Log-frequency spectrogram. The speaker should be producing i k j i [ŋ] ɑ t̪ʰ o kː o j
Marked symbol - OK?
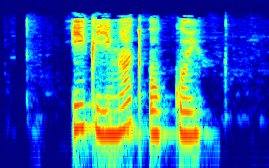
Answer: yes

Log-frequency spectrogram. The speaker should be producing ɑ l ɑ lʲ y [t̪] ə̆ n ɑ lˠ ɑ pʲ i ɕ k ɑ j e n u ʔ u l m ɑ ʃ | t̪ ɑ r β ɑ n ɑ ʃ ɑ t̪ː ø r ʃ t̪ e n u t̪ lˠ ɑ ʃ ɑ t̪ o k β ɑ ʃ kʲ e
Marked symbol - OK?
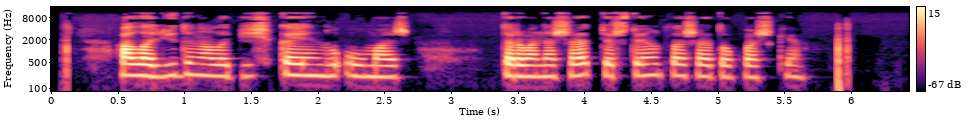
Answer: no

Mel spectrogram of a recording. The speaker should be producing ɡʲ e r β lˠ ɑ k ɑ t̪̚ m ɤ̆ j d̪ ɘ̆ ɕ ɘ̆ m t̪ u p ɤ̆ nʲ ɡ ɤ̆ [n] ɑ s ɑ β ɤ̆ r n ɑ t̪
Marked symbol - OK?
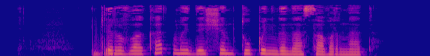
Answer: yes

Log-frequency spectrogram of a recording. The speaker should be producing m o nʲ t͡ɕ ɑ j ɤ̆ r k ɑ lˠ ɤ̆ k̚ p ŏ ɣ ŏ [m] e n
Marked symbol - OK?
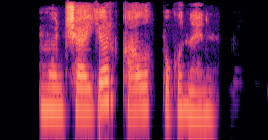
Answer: no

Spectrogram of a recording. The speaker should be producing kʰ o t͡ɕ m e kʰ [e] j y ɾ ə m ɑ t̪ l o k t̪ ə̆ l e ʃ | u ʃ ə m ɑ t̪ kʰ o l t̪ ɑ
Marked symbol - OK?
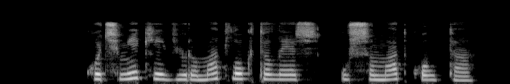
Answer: yes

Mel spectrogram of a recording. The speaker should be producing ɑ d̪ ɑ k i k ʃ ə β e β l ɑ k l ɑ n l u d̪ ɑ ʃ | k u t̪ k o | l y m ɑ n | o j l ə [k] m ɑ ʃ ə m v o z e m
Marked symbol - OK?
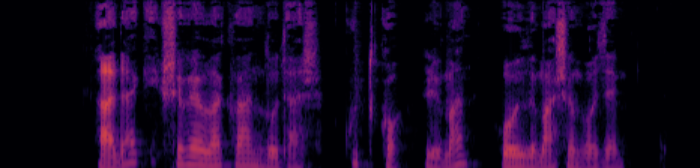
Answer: no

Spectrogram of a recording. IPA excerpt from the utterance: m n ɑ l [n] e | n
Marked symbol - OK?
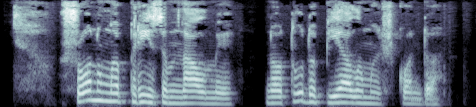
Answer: no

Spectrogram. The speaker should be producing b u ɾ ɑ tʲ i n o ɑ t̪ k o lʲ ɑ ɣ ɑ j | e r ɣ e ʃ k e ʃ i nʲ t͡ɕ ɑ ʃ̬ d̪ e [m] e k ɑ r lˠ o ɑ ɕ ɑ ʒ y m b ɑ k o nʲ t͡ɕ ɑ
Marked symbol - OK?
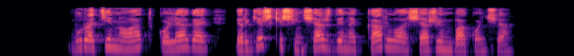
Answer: no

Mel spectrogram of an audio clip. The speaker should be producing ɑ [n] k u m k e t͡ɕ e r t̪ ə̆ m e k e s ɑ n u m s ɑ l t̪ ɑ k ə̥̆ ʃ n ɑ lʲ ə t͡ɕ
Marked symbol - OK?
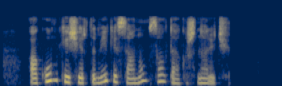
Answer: no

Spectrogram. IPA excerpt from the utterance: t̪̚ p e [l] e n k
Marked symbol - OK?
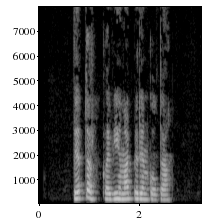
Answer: no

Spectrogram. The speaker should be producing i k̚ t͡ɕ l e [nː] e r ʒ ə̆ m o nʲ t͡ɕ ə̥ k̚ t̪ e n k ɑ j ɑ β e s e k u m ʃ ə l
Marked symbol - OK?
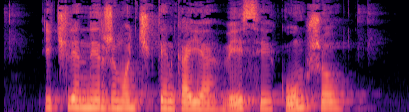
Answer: yes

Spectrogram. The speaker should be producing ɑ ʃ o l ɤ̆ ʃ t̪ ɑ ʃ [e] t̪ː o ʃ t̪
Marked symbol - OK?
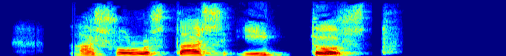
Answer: no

